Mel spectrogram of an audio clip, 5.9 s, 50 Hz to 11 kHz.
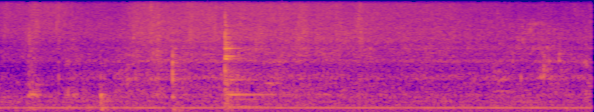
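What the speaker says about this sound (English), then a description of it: "So I'm going to mix this, and I want this to cook for about 15 seconds" Spices frying and being stirred in a pot for beef chili, a soft continuous sizzle with occasional clicks and scrapes of a utensil, fairly quiet and close, no talking.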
